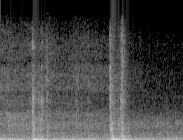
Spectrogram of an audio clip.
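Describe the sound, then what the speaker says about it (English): Keys on a computer keyboard are pressed to type the xcopy command, a few soft clicks in two small clusters over a faint background hum. "So we type xcopy"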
